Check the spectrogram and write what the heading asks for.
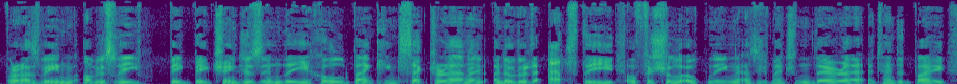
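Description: A man's voice: lowish voice, fairly even intonation, moderate pace, few pauses, darkish tone, dry recording. An Irish man hosting a business interview on the radio. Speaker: radio business show host.

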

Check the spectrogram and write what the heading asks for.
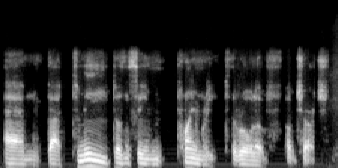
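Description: A man's voice: very deep voice, warm tone. A man giving careful, hesitant commentary as a radio interview guest from his office, with an alarm beeping behind him. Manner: measured, hesitant, careful explaining. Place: office, on a remote link. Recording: muffled, echoey office, husky-sounding remote link.

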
